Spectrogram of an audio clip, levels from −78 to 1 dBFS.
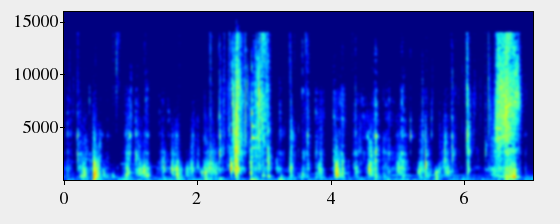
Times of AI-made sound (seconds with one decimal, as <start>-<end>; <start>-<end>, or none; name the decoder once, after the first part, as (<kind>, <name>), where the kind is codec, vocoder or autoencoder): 4.0-6.4 (vocoder, BigVGAN v2)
